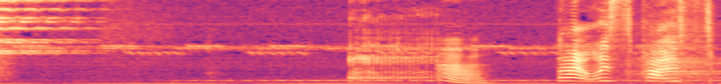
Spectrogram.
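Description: A short gurgling belch emote from the video game Fable Anniversary rises and falls in pitch over a steady background hum, followed by brief voiced sounds.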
